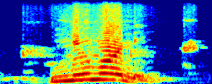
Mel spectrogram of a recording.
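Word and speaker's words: mnemonic: एम कहां silent रहेगा केवल एक शब्द है जहां पर एम साइलेंट रहता है बाकी इंग्लिश में और कोई नहीं है अगर कोई मिलेगा तो आप लोग बताना इंग्लिश में पूरे इंग्लिश में एक जगह एम साइलेंट रहता है और वो है निमोनिक निमोनिक इसको निमोनिक बोल दो या इसको बोला जा सकता है निमोनिक हा यह बता रहा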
